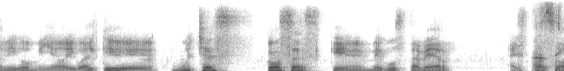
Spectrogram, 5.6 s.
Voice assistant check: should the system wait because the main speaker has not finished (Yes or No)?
No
